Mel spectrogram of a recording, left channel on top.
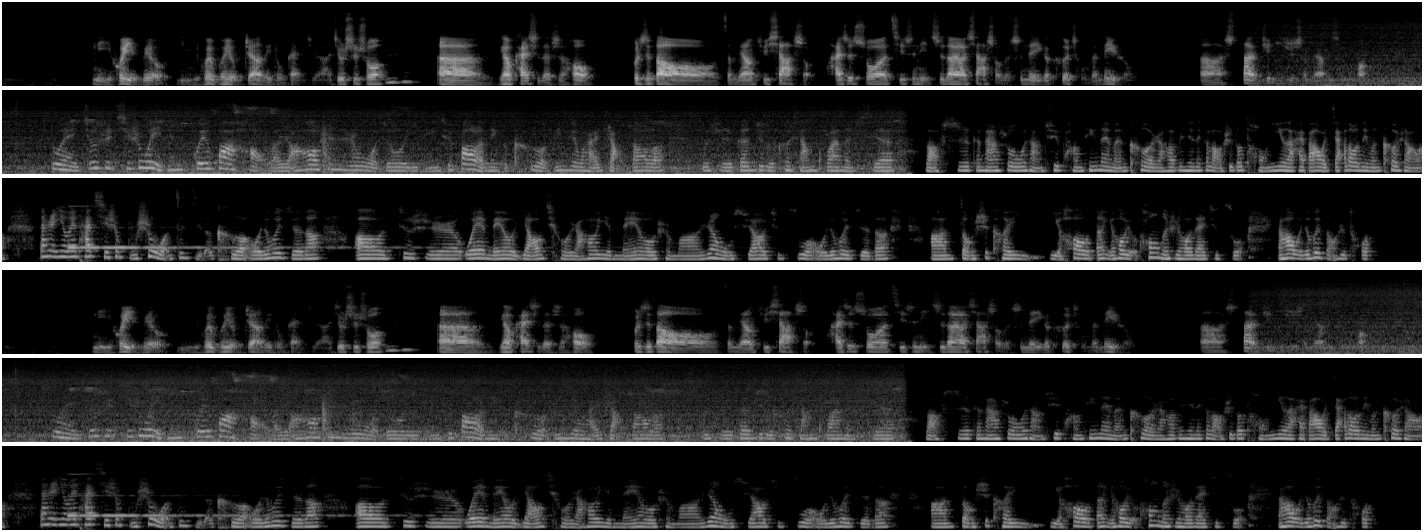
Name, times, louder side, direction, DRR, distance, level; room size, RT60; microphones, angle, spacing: voice 1, 0.9-3.8 4.3-5.9 6.3-11.3 12.0-13.3 13.5-13.8, left 4 dB, 85° left, 0.9 m, -32 dB
sound 1, 12.5-23.3, right 2 dB, 30° right, 0.7 m, -40 dB
voice 2, 14.7-36.1 36.4-42.1, left 3 dB, 40° left, 0.5 m, -33 dB
sound 2, 29.1-32.8 33.1-33.2, left 2 dB, 5° left, 0.7 m, -39 dB
5.7 x 2.6 x 3.1 m
head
